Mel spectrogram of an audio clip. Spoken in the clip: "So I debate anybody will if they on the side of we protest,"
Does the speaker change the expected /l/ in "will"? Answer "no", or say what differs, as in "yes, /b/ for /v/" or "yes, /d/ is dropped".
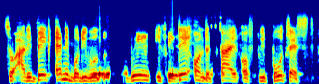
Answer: yes, /w/ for /l/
